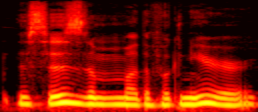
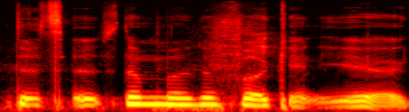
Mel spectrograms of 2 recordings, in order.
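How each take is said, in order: First: It is said in the speaker's normal voice. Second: It is said in Josh's put-on voice.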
